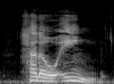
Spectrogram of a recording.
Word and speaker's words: Halloween: 第一个生词 ,Halloween。 – Halloween。 – Halloween, Halloween、 yeah. 其实有好多人他的发音不一样，其实一样的，你说 Halloween, 这是美国很普遍的一种民间的发音方式，但是在官方呀，官方就把它界定为 Halloween, 其实读作 Halloween, Halloween 都是可以的。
